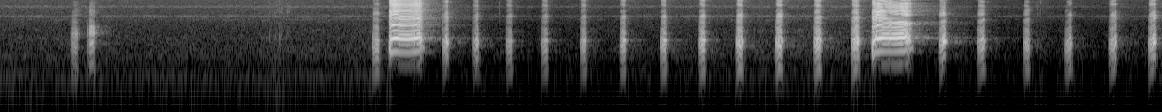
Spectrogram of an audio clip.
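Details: Female red junglefowl calling for a mate: two faint notes, a pause, then a loud rasping burst followed by rapid clucks, a second harsh burst, and more quick clucks.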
